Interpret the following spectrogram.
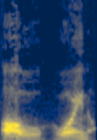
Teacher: You can feel the vibration in the top halaq, right? Yeah, above the Adam's apple.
